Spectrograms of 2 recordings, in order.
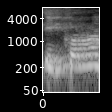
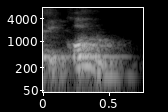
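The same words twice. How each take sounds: First: "icono" stressed on the opening I; stress on first syllable. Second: "icono" stressed on CO; stress on middle syllable. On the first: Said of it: "entonces lleva acento en la primera". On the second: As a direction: say "icono" as i-CÓ-no, accent second-to-last. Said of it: "como se escribe sin acento". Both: Shown as a demonstration.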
